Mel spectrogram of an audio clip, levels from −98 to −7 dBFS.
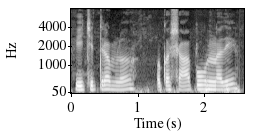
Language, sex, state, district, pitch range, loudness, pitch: Telugu, male, Telangana, Mahabubabad, 135-150 Hz, -15 LUFS, 140 Hz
